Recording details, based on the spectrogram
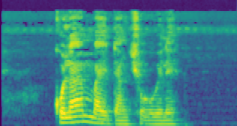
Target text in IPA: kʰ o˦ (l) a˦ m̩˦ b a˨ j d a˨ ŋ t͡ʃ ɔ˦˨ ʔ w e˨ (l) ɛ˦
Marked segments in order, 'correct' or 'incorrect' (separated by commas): correct, correct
